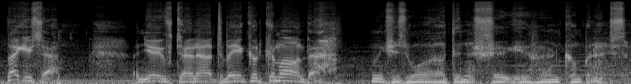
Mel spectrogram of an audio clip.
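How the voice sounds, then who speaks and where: A gruff, cheeky sergeant major, clipped and sardonic. His low voice is gravelly and swings widely in pitch. A game score sits behind him. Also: moderate pace, over music. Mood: wry. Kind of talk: video game cutscene acting.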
